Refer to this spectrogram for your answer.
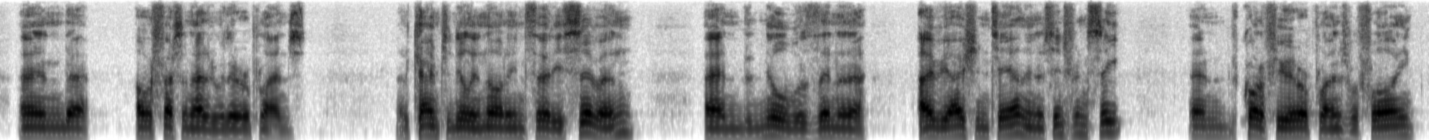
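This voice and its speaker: A man with a strong Australian accent talks at a moderate pace and medium pitch, using fairly even intonation and long, frequent pauses. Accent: broad Australian. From rural Victoria, Australia. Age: 80s+. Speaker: war veteran. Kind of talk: oral history interview. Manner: halting, many fillers.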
